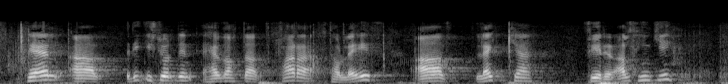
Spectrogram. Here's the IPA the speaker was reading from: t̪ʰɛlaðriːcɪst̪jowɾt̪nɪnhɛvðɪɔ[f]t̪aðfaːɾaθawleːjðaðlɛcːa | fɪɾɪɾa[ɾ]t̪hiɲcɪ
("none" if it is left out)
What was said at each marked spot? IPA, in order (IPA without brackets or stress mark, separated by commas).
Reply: h, l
